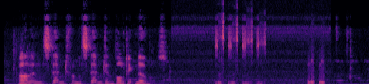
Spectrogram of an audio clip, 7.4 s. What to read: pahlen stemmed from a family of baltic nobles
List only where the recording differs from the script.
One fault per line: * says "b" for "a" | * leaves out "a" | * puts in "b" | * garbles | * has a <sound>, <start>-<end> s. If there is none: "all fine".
* says "stemmed" for "family"
* has a laugh, 4.3-5.3 s
* has a laugh, 6.1-6.5 s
